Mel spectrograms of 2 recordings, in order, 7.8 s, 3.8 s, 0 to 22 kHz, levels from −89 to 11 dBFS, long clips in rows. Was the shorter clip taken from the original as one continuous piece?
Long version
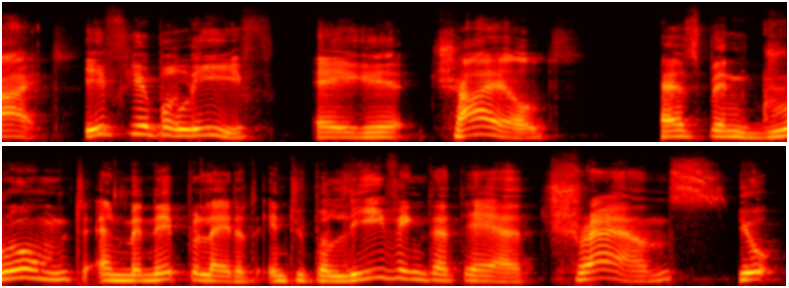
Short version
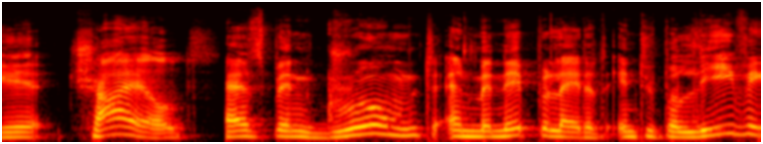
no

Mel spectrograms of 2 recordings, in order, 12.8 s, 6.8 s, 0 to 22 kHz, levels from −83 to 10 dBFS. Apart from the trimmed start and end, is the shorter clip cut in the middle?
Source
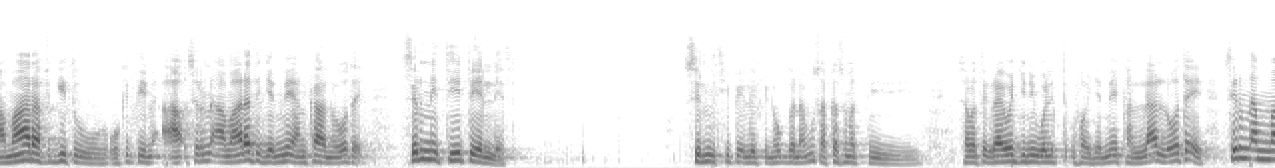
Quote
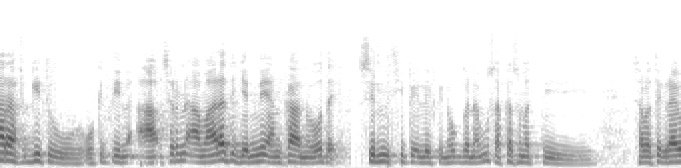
yes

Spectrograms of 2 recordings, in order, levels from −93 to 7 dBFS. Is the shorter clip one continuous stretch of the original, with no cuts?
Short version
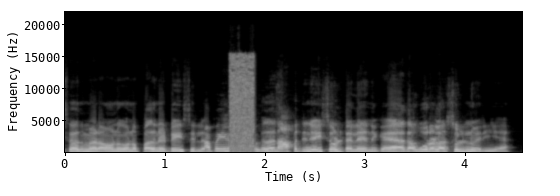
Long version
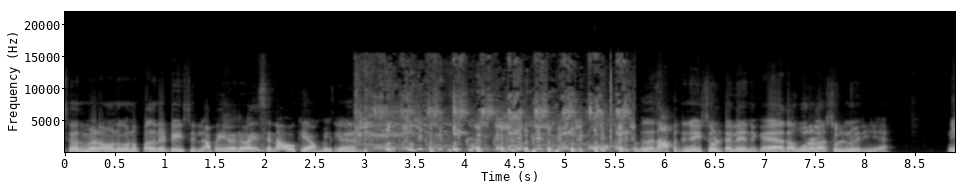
no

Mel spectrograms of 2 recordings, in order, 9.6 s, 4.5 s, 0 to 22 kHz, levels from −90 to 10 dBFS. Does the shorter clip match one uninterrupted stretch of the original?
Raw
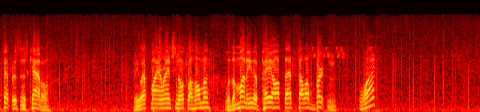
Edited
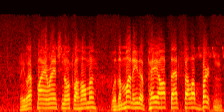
yes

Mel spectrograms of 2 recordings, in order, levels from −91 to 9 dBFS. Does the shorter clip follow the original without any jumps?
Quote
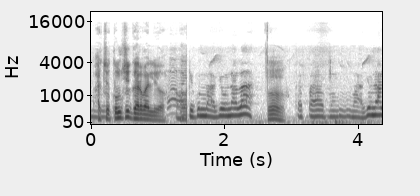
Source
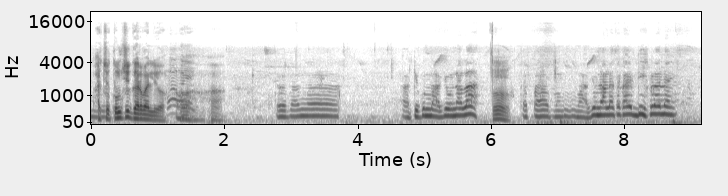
no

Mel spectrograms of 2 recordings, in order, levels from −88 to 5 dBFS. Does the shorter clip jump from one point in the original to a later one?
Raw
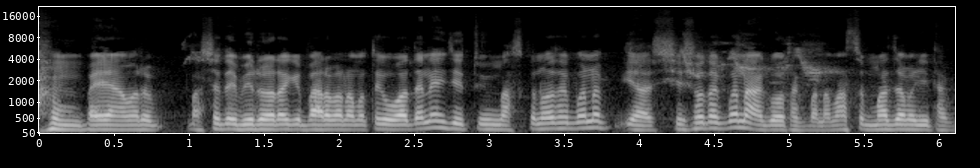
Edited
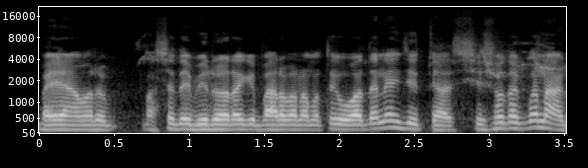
yes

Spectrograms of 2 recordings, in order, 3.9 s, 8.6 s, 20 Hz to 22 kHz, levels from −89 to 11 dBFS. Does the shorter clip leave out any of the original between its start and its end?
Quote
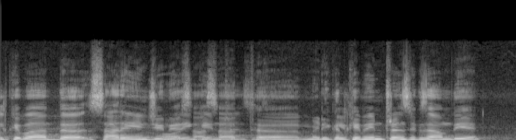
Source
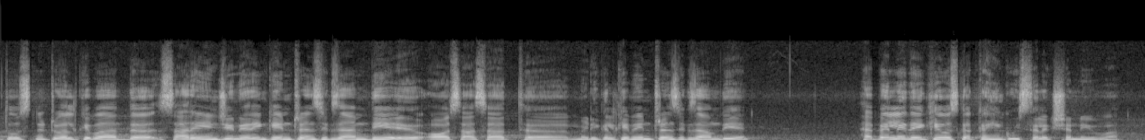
yes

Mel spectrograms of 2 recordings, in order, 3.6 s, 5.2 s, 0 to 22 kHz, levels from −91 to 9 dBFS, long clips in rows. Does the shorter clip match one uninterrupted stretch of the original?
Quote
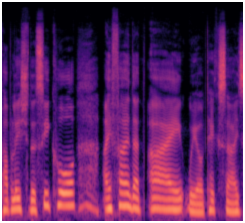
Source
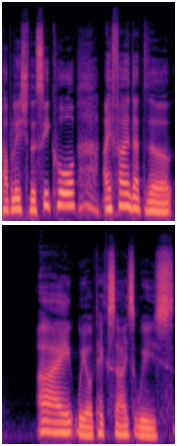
no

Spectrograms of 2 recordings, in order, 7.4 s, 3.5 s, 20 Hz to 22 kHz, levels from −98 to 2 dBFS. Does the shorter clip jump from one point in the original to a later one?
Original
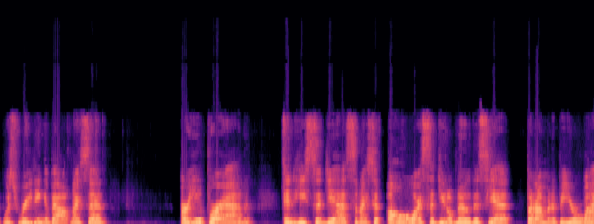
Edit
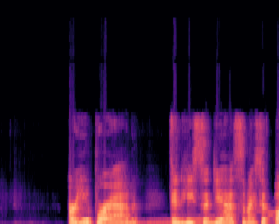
no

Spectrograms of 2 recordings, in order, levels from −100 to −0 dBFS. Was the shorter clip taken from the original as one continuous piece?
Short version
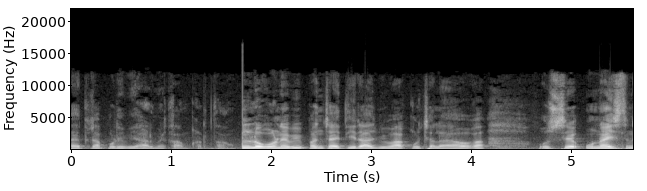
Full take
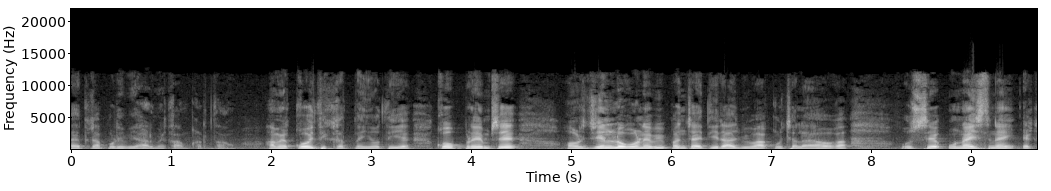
no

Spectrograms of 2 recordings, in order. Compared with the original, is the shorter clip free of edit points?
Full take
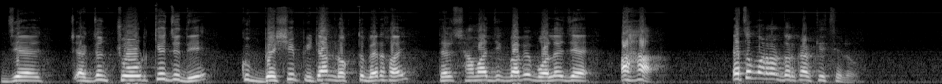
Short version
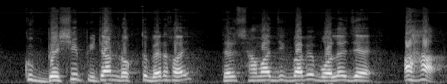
yes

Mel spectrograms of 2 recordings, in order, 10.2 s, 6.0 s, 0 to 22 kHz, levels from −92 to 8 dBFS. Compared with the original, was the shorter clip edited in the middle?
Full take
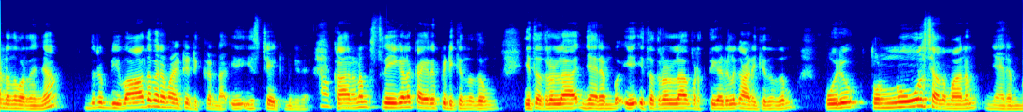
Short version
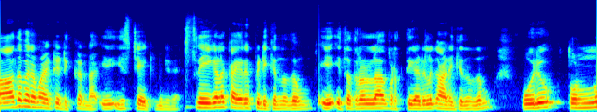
yes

